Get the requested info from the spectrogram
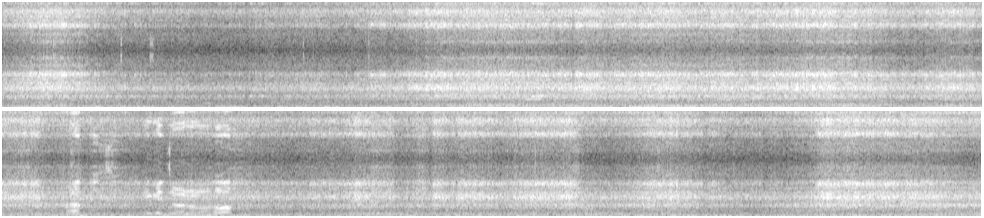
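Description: Airflow from paraglider flight rushing over the camera's microphone: steady wind noise with a low rumble.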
